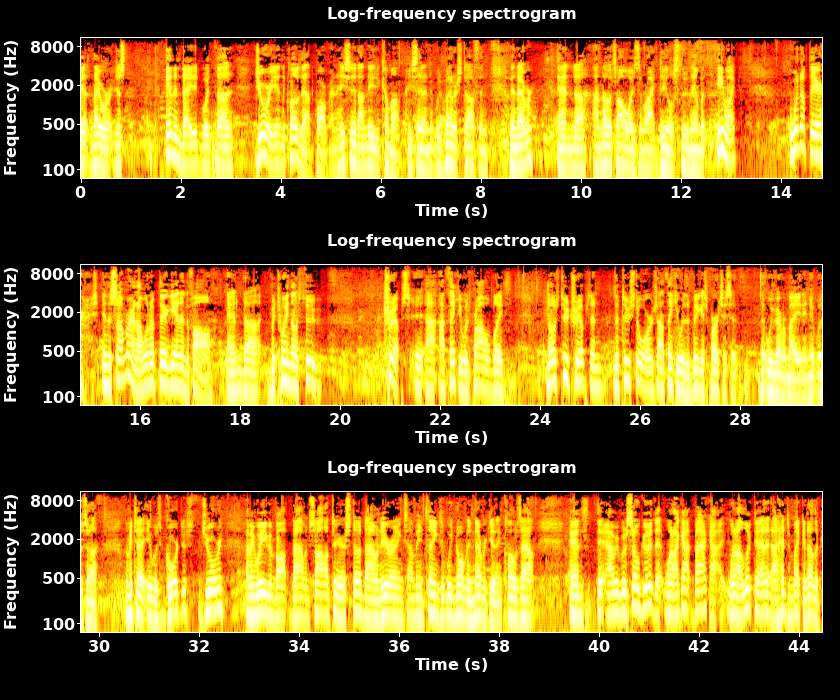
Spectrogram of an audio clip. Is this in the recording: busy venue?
yes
